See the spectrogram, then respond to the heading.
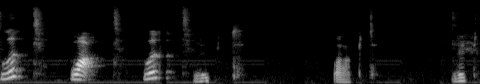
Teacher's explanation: Now, it's the transition from the K to the T sound because when the word, how do I even do this? When the word ends with a K, the ED ending sounds like a T.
